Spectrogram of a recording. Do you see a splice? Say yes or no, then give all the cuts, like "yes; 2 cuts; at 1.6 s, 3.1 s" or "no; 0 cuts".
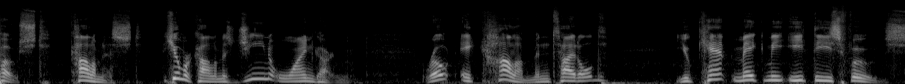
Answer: no; 0 cuts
